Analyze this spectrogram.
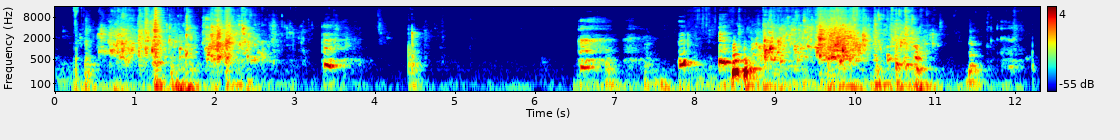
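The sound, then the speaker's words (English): Water sloshes and splashes in a bathtub as someone stands and drips water over their body, in two long stretches of churning and dripping, separated by a few seconds of near silence with a couple of brief drips. Moderately loud, with no talking. “You want to see me drip this water all over my body?”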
